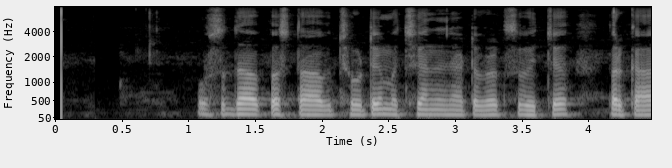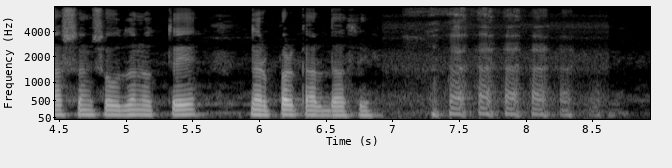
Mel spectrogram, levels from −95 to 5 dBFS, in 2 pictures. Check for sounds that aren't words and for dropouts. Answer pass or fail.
fail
